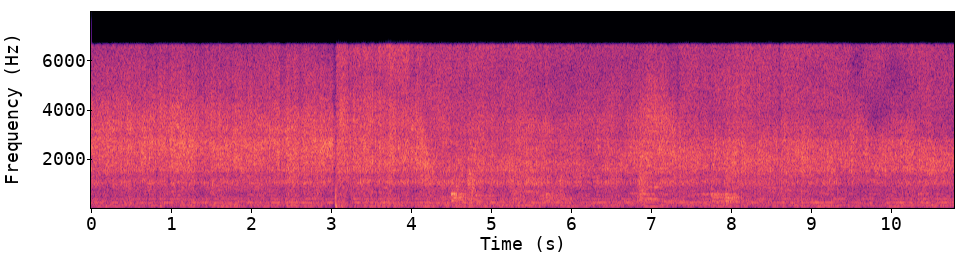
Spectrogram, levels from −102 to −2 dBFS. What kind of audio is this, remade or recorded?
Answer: remade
